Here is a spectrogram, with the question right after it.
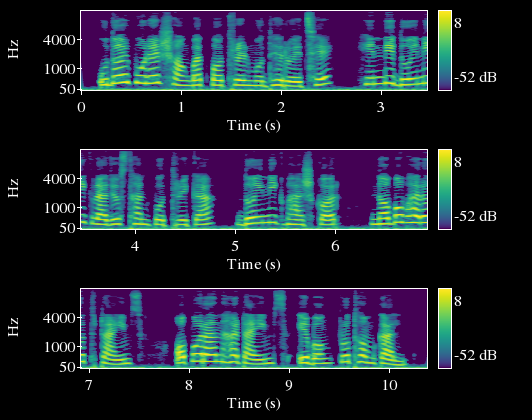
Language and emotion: Bengali, neutral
